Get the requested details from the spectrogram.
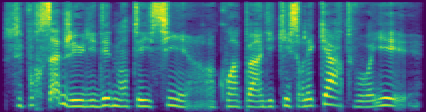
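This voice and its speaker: Man doing a jumpy young stoner hiker, slangy, defensive, higher voice, dry sound. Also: steady tone, normal speed, darkish tone, no echo.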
